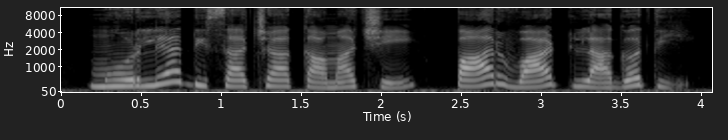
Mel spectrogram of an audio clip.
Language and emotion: Marathi, neutral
